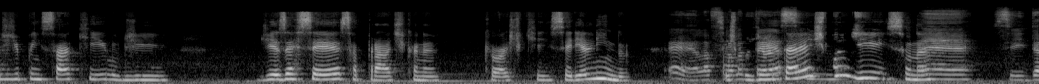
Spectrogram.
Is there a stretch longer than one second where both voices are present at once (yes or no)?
yes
